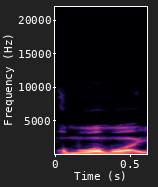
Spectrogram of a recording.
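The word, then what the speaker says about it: ʻOumuamua: Oumuamua, am I pronouncing it correctly? Oumuamua, yes, it's a scout in the Hawaiian language.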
